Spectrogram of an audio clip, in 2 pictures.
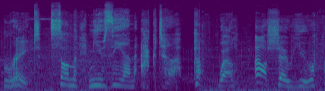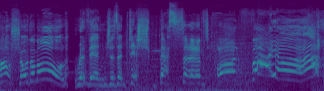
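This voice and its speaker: An actress playing a bitter, scornful villainess in a video game, melodramatic and indignant. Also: female voice, sits high, big pitch swings, slow, fairly bright tone, soft background music, full character voice. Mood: scornful, vengeful. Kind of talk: theatrical video game voice acting.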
